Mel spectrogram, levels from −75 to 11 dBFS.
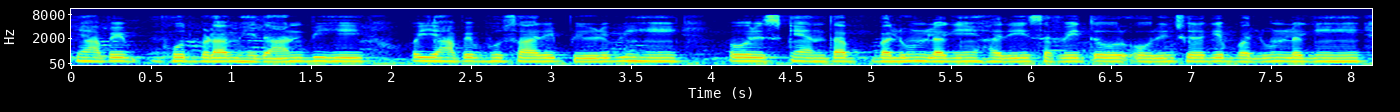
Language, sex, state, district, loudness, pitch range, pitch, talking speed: Hindi, female, Bihar, Sitamarhi, -23 LUFS, 155-165 Hz, 160 Hz, 215 wpm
